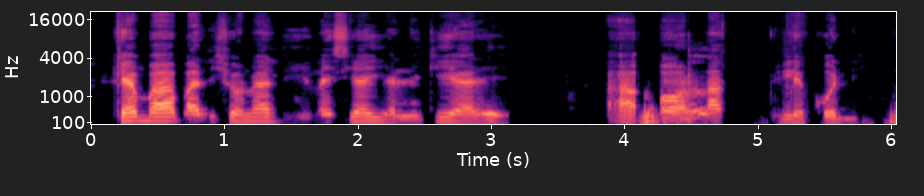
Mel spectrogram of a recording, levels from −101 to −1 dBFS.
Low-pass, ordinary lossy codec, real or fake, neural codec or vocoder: none; none; fake; vocoder, 44.1 kHz, 128 mel bands, Pupu-Vocoder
